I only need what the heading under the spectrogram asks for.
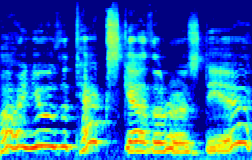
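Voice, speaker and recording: In a put-on character voice, a man sounds squeaky and shaky at an extremely high pitch, speaking at a fairly slow pace. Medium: read story. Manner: wary, calls everyone dear.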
